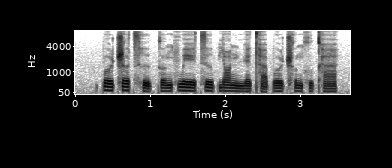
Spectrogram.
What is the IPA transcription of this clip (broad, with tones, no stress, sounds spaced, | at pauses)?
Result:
p o˦ ʊ̯ ʈ͡ʂ ɤ˦ t͡sʰ ɹ̩˨˩ k ɤ˨˦ ŋ f w e˥˨ ɪ̯ t͡s ɹ̩˥˨ p j ɑ˥˨ ŋ n̪ ɥ ɛ˨˦ t̪ʰ ä̰˨˩ p o˦ ʊ̯ ʈ͡ʂʰ ʊ˥˨ ŋ x u˦ kʰ ä˦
